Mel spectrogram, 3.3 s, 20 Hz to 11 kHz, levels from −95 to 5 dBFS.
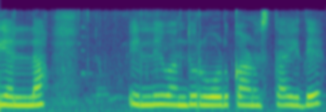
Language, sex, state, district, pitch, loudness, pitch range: Kannada, female, Karnataka, Bidar, 250 Hz, -12 LUFS, 240-260 Hz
